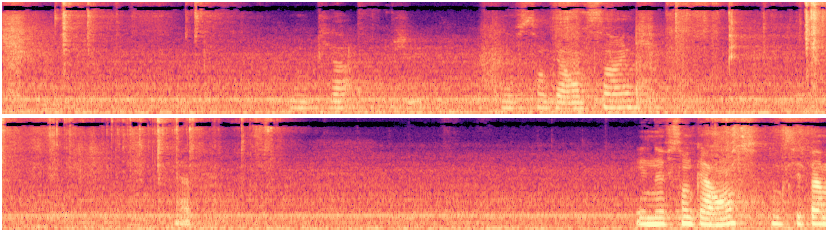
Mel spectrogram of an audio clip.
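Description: A metal tape measure clicks and rattles as it is pulled out.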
